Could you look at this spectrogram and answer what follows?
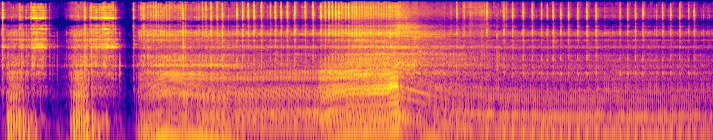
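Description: A gas string trimmer with a repaired recoil starter is pulled a couple of times, then its small two-stroke engine catches and runs loudly and steadily, revving up and settling to a continuous buzz.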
